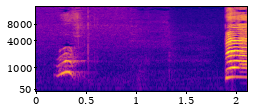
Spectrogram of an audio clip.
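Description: A dog gives a short rising whimper, then after a quiet pause lets out a single sharp, loud bark close by.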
